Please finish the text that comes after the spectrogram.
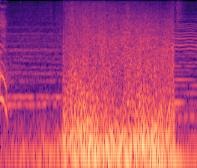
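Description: A mini nuke launcher fires in a Roblox video game, producing one loud, sustained boom with a rumbling roar lasting about a second amid game sounds.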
